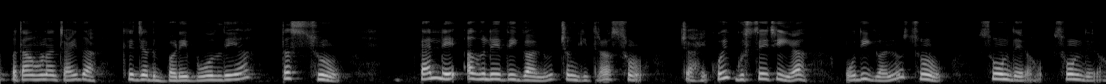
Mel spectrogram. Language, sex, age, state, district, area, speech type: Punjabi, female, 30-45, Punjab, Rupnagar, urban, spontaneous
